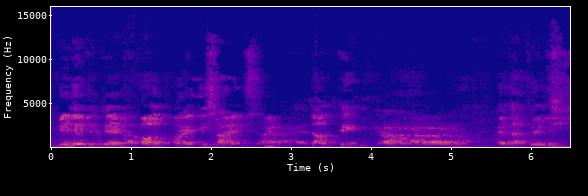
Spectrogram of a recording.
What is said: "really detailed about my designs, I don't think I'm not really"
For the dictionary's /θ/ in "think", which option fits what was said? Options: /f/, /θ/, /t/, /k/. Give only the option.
/t/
